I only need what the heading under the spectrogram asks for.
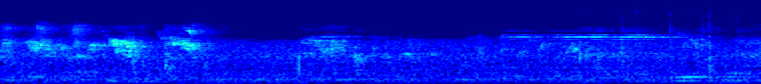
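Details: Lovebird, tagged Kolkata, giving sharp, squeaky chirps and harsh chatter, several bursts a second, high-pitched and irregular, over a steady background hiss.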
